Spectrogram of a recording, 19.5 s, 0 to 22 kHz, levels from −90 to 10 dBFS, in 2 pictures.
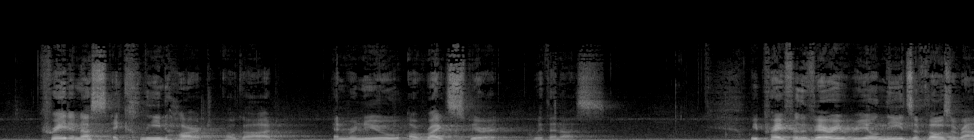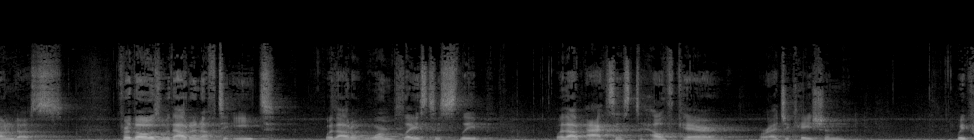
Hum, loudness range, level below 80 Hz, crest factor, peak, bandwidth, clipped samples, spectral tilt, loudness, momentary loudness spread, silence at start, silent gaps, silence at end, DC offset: none; 7 LU; -54 dBFS; 22 dB; -12 dBFS; 15.5 kHz; under 0.1%; -5 dB/octave; -33 LUFS; 22 LU; 0 s; none; 0 s; under 0.1%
